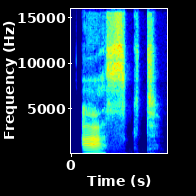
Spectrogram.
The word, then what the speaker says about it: asked: Asked. A trick to pronounce it correctly. Just see in your mind A-S-K-T and then pronounce, say every letter. Asked. Asked. Es así. You don't hear the D sound.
